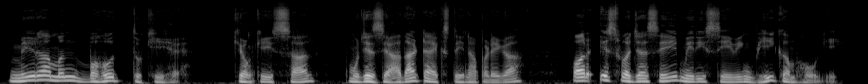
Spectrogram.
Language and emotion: Hindi, sad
